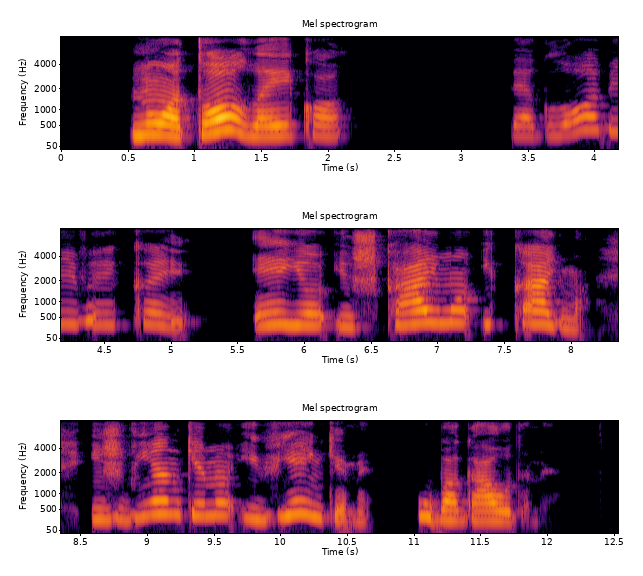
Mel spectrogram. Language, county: Lithuanian, Vilnius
